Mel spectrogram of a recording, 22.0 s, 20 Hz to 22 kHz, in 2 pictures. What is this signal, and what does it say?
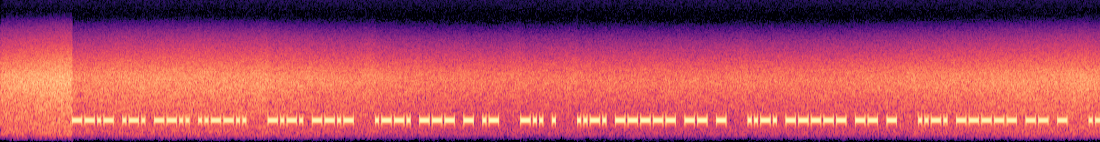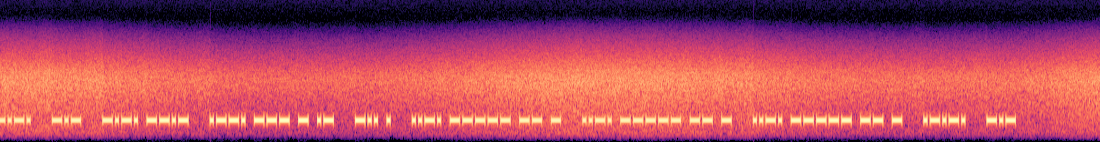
Morse code, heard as a keyed tone, machine-sent, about 38 wpm, 640 Hz. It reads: QRZ? CQ POTA DE F0MT F0MT F0MT <AR> K CQ POTA DE F0MT F0MT F0MT <AR> K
